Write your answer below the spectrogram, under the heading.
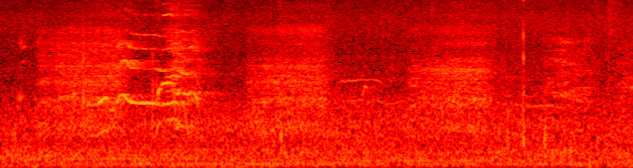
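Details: Wild black cockatoo eating banksia seeds, in Sydney, giving three harsh, drawn-out, wailing calls about a second apart, over a soft outdoor background hiss.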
